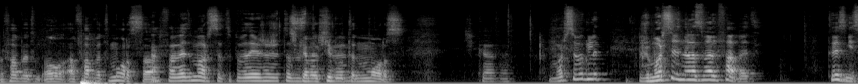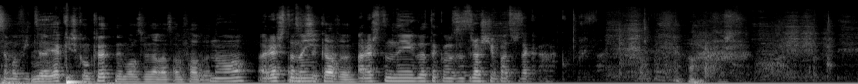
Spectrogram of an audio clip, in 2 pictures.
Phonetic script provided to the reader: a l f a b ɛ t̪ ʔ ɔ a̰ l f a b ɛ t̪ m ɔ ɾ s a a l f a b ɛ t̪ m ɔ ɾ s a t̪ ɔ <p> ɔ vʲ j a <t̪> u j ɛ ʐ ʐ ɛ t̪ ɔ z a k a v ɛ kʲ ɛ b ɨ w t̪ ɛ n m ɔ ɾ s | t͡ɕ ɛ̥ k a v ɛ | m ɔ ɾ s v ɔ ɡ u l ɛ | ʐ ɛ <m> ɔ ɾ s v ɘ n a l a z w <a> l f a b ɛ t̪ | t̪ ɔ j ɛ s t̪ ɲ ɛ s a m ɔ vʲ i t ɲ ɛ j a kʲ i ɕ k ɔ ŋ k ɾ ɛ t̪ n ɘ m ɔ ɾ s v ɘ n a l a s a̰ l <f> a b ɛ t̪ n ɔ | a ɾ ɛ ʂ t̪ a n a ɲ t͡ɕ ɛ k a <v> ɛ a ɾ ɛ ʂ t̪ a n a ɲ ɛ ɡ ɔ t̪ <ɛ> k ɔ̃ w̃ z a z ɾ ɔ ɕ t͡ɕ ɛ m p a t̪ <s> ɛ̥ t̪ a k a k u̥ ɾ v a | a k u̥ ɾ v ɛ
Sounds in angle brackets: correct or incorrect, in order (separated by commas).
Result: correct, incorrect, correct, correct, correct, correct, incorrect, incorrect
